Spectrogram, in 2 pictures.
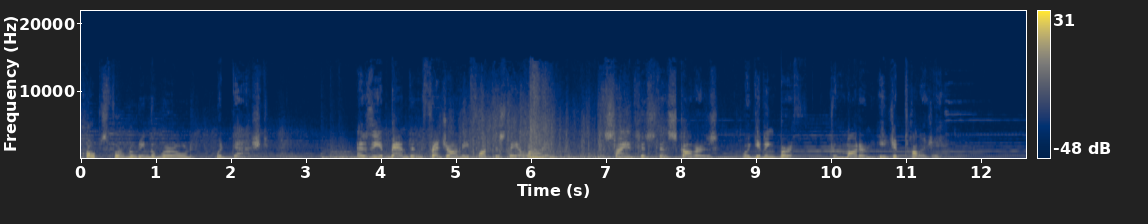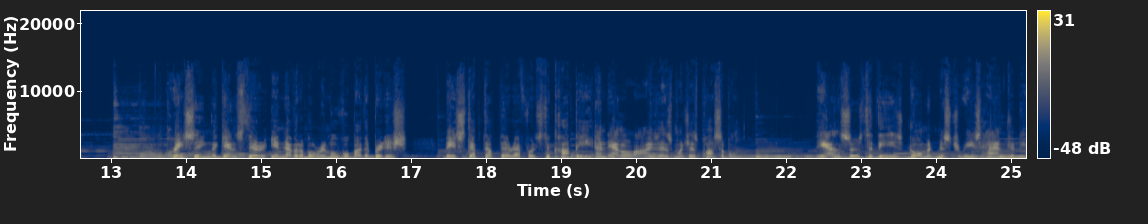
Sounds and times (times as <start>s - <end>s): Speech: 0.0s - 2.5s, 3.7s - 6.4s, 7.0s - 11.6s, 13.8s - 21.4s, 22.4s - 25.2s
Music: 0.0s - 25.2s.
